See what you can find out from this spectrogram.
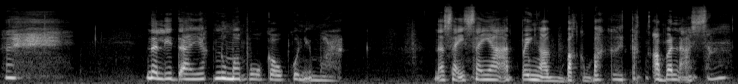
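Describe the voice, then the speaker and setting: A woman's voice: fairly high pitch, measured pace, dry recording. A woman acting a lovelorn, pleading young daughter in a radio drama, with an Ilocano Filipino accent. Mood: sad, earnest.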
